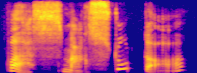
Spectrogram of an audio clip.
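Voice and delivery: slow, curious little cat; kitten voice. Acted. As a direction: ask it like a nosy kitten. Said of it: "fragte das Kätzchen neugierig".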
